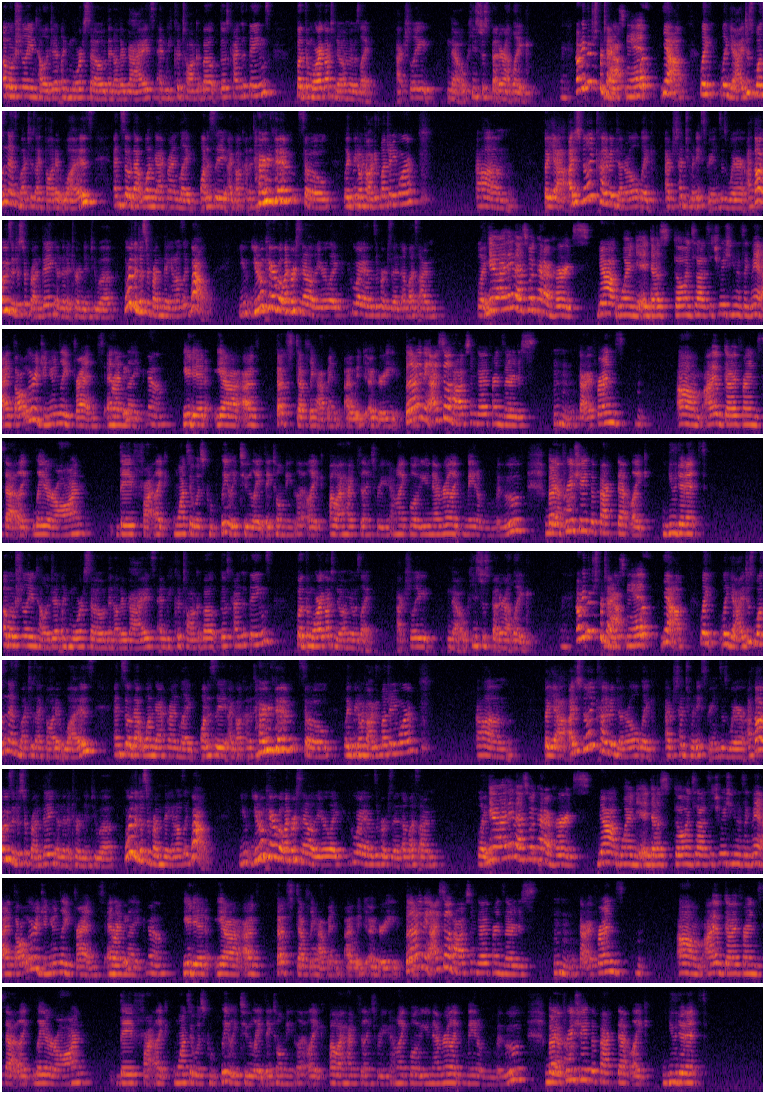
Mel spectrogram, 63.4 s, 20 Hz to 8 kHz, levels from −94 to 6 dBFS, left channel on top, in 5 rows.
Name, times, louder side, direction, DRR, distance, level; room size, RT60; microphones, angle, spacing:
voice 1, 0.0-4.4 4.9-6.1 6.6-7.1 7.4-8.7 9.6-10.3 10.6-11.3 11.6-14.2 14.5-18.1 18.4-19.8 20.6-21.2 21.7-28.8 29.3-32.6 33.3-33.5 35.3-35.6 39.9-40.2 40.4-40.8 44.9-45.0 47.2-47.6 48.6-48.7 59.8-60.2, equal, 75° left, -2 dB, 0.9 m, -30 dB
voice 2, 10.0-10.7 33.4-35.1 35.6-40.3 41.1-42.3 42.6-46.9 47.7-48.3 49.3-52.1 52.6-61.4 61.7-62.4, left 2 dB, 35° left, -1 dB, 0.4 m, -32 dB
2.3 x 2.1 x 2.6 m, 0.38 s
head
